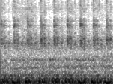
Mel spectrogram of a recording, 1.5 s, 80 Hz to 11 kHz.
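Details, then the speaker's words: 289 V8 ("Old Blue") at idle: sharp, light lifter tick about five to six times a second over a steady idle. The tick persists, and the owner plans to open up the engine. "after pulling the uh rocker covers and you can still hear the old lifter tick um and that's what that's something I want to try to get rid of"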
